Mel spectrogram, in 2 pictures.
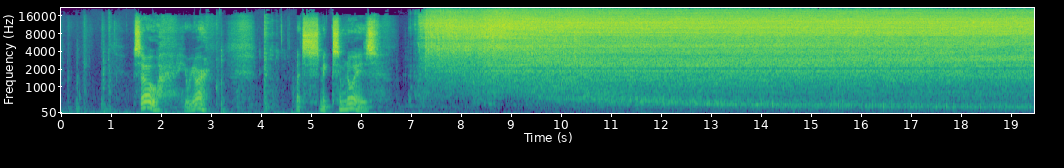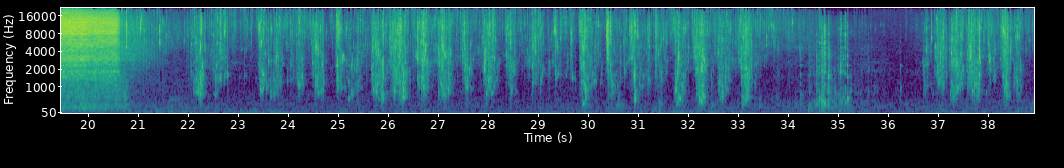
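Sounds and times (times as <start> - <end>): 
speech: 1.5 - 3.0, 4.7 - 6.5
water running into a bathroom sink: 7.0 - 22.8, 23.4 - 33.8
faint water drips in a bathroom sink: 7.0 - 34.4, 36.7 - 38.9.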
